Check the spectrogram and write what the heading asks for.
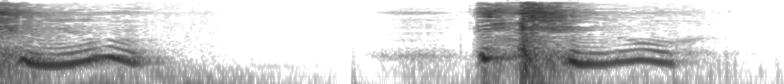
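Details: Two voiced sneezes with sharp hissing bursts separated by a pause, recorded in the morning a few days before spring; rapid sneezing attack attributed to flaring seasonal allergies.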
